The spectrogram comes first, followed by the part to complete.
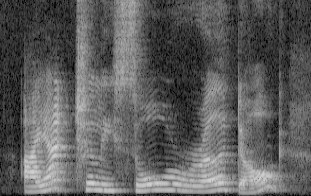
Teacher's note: I can't see an R, but I said an R.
